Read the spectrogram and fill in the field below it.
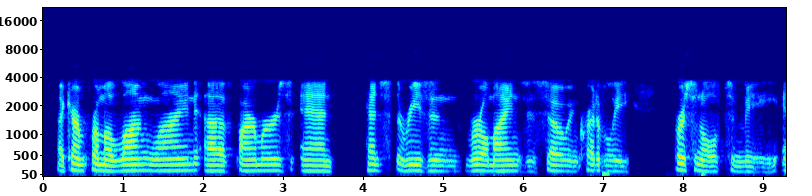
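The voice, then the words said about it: Upstate New York rural accent. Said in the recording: “I thought I'd recognize your dialect. I'm from the Adirondacks, so you ... Kind of talk to me. ... You kind of talk funny.”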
